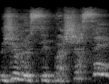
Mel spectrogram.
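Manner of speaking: ordinary delivery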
